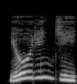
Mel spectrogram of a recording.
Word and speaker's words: 油淋鶏: 料理広東省発祥鳥の中国語での発音は無声音の pc だが日本人の耳には g と聞こえることがあるため要リンジーとも言う油注ぎ鳥の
